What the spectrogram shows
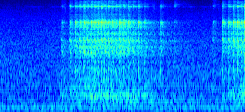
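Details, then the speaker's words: Mini Jeep EV swap, front/top electric dirt bike motor tested alone before batteries are moved: rising whir with rattly ratcheting edge building in two pushes; motor spins up freely and works. "Sounds like a roller coaster. All right, the front motor works."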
